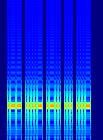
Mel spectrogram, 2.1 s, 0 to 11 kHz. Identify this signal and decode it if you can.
Morse code, heard as a keyed tone, about 40 wpm, 700 Hz. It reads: W4LSV
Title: Call Signs - 40wpm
